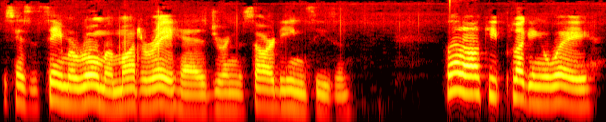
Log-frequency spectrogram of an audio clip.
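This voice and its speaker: A breezy, hard-boiled young American female detective, with a low voice. She is wry and brisk in a 1940s radio drama manner. The sound is dry and dulled, like an old broadcast. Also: lively intonation, no echo. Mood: probing, breezy. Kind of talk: 1940s radio acting, first-person detective narration. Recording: dull, band-limited old radio recording.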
